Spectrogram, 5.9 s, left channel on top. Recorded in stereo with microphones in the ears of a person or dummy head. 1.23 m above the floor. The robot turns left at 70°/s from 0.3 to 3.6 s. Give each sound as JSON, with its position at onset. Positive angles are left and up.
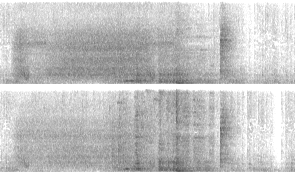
{"t": 2.2, "sound": "a sliding door", "azimuth_deg": -10, "distance_m": 1.0}
{"t": 4.4, "sound": "a snare drum", "side_deg": -15, "distance_m": 1.5}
